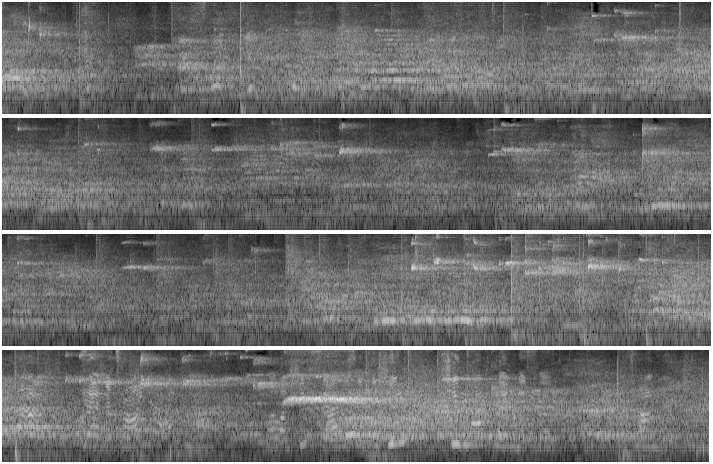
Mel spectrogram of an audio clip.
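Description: Basketball game on a hardwood gym floor: the ball bouncing amid indistinct calling voices of players and spectators, echoing in the large gym, with the voices louder near the end.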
